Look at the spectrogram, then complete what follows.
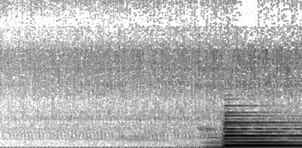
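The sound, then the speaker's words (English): A car engine turns over with a low, pulsing rumble that builds, then catches near the end and settles into a loud, steady running drone. No one speaks. “Dearest one, start the car.”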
